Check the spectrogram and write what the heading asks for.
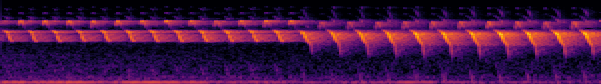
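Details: Singing canary used for song training, giving a steady fast trill of high notes that shifts into louder, sweeping downslurred chirps repeated about four times a second.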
